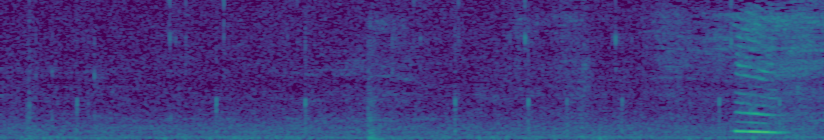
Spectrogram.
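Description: Four-week-old puppy lapping at liquidised food in a dish: faint, scattered small licking clicks. Near the end it gives one short, high whimper that falls in pitch.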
